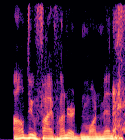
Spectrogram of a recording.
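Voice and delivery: usual speaking voice

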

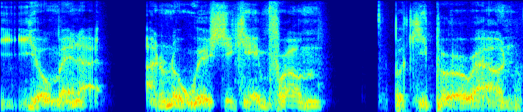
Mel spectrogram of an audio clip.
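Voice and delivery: voiced, conspiratorial stage whisper, acted. Voicing a character during a game, speaking to another: whispering in character. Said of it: "he also whispers".

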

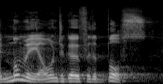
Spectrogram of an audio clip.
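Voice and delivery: put-on pleasant northern Yorkshire accent. Quoting a child born in Watford asking to go for the bus, Yorkshire accent. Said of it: "in a nice Yorkshire accent".

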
